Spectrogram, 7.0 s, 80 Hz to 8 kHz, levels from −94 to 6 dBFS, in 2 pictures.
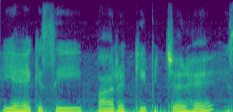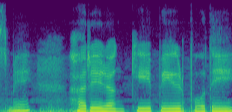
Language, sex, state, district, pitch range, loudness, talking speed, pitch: Hindi, female, Bihar, Vaishali, 180-195 Hz, -13 LUFS, 110 wpm, 190 Hz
